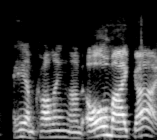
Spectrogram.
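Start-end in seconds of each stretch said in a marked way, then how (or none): 0.2-1.3 overly chummy, friendly phone voice. Imitating agents on a prospecting call: imitating a too-friendly phone voice. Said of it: "you sound too friendly on the phone".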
